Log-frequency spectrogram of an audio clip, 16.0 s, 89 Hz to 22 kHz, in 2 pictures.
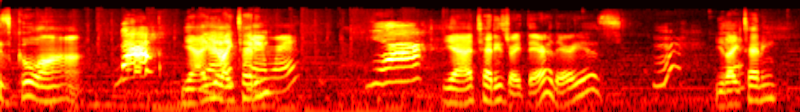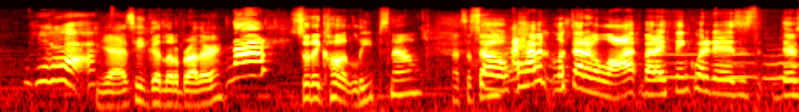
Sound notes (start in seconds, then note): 10.5 shouts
